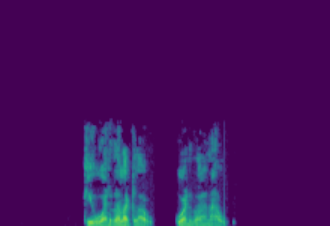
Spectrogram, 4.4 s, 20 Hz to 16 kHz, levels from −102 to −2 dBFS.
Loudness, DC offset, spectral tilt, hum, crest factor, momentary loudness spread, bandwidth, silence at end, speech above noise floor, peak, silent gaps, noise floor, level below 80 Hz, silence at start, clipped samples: -29 LUFS; under 0.1%; -7 dB/octave; 50 Hz at -65 dBFS; 24 dB; 11 LU; 7.4 kHz; 1.4 s; over 62 dB; -8 dBFS; 2.07-2.35 s; under -90 dBFS; -68 dBFS; 1.1 s; under 0.1%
